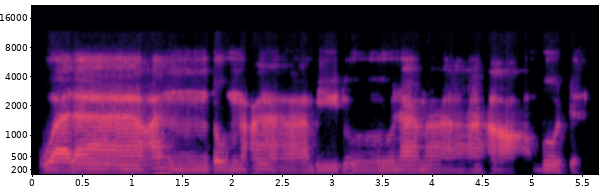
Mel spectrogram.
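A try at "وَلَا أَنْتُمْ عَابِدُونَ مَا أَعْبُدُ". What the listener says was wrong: Ulangi Pak, jangan tergesa-gesa. Perpindahan huruf, jangan tergesa-gesa. Antum abiduna ma.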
